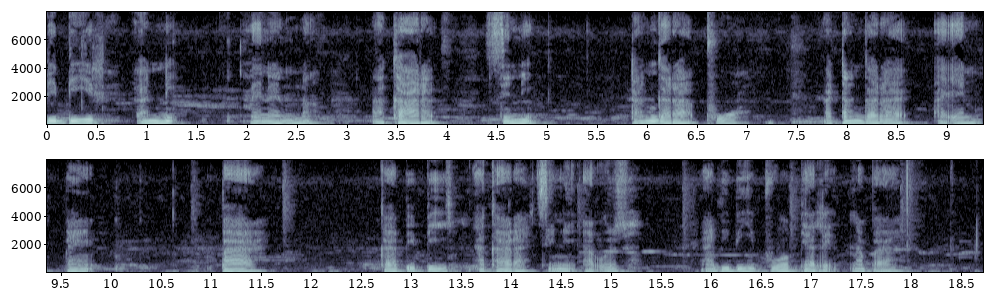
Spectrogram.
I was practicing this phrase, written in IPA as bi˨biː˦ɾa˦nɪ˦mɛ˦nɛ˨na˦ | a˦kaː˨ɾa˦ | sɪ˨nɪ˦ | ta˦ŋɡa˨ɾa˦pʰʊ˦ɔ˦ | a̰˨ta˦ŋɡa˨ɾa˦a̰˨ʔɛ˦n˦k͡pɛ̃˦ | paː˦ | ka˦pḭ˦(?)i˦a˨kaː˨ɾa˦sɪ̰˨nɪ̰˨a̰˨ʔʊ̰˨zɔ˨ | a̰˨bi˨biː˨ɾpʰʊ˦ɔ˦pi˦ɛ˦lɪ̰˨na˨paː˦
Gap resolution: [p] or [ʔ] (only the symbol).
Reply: p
